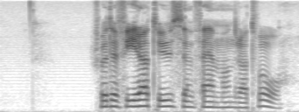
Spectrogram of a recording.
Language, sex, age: Swedish, male, 26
